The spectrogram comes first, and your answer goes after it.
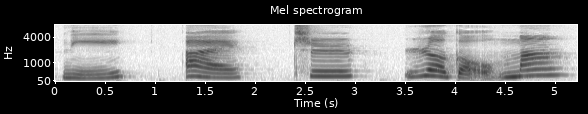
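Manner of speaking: slow, a pause after each word. Shown as a demonstration. Teacher modelling a question for Chinese learners, slow and word by word.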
